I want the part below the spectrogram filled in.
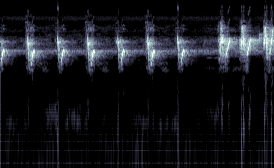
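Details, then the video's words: Lively white-rumped shama singing as a prompt for quiet birds: short bright chirps repeated at a steady pace about three times per second, becoming quicker and higher at the end. "SUARA BURUNG MURAY TERGACOR COCOK UNTUK PANCINGAN MASTERAN"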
